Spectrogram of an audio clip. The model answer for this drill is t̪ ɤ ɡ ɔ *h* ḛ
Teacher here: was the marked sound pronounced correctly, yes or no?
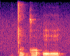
no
